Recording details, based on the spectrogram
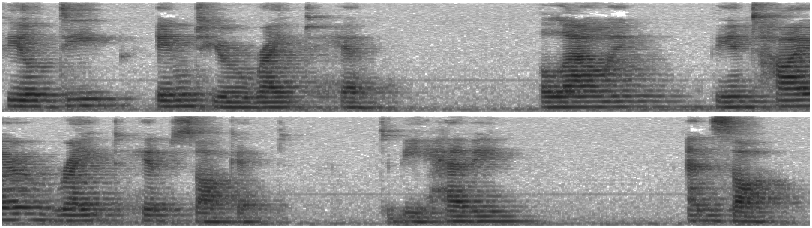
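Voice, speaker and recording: A woman leading a guided relaxation meditation, giving gentle, measured instructions with long pauses between phrases. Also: low voice. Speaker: yoga nidra guide. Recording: very echoey room, distant mic.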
